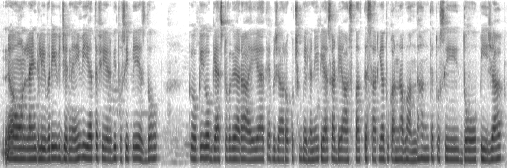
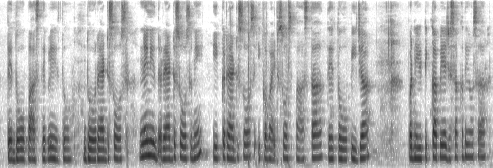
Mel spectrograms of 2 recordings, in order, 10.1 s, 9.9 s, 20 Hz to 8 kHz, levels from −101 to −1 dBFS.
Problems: background sounds at intervals, continuous background conversations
